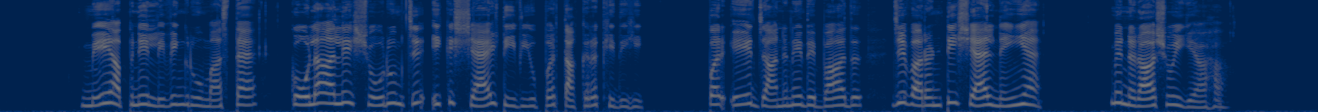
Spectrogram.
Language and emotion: Dogri, sad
